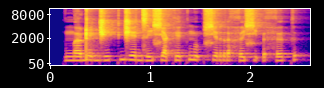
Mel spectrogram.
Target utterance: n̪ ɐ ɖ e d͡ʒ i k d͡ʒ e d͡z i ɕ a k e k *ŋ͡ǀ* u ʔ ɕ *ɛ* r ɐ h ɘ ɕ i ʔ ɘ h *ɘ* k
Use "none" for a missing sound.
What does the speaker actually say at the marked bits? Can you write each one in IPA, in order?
n̪, ɘ, ɘ

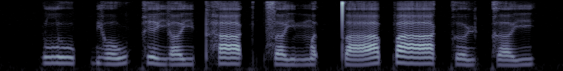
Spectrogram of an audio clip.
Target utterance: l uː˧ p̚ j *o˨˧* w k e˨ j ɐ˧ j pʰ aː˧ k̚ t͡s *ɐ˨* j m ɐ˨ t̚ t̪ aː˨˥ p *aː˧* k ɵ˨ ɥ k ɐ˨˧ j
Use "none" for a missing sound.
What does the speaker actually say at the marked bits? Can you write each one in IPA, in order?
o˨˥, ɐ˨, aː˧

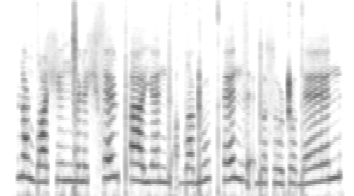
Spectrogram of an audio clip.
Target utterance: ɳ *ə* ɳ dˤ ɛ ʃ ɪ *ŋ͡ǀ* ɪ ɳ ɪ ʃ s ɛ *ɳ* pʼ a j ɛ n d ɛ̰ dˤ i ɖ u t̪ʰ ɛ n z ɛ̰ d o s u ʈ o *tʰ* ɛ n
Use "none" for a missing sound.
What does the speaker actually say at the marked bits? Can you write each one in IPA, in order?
ə, ŋ͡ǀ, ɳ, d̪

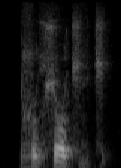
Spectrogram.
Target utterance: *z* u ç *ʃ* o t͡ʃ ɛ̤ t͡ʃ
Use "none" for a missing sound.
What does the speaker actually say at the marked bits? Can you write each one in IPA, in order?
ɮ, ʃ

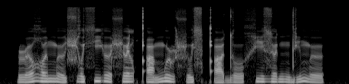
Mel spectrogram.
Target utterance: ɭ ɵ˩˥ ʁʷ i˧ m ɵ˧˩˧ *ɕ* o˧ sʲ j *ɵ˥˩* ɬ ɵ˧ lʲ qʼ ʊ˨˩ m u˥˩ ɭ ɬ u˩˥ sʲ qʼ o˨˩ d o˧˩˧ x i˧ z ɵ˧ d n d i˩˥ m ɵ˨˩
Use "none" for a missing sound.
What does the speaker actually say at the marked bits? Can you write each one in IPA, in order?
ɕ, ɵ˥˩

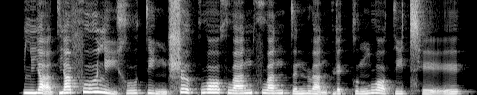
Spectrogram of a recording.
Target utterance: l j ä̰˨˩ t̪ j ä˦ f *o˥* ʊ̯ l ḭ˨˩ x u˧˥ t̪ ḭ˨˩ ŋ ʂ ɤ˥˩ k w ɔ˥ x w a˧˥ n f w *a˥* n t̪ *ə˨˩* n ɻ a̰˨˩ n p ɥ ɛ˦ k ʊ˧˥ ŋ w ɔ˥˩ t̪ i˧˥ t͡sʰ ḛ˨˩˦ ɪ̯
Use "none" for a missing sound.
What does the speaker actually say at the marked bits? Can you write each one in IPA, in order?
o˥, a˥, ə˧˥

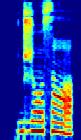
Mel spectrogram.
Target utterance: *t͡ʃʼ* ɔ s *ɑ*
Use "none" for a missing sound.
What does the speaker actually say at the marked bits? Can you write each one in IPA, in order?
d͡ʒ, ɑ

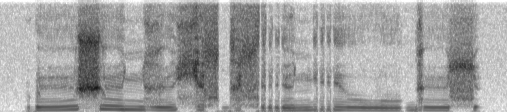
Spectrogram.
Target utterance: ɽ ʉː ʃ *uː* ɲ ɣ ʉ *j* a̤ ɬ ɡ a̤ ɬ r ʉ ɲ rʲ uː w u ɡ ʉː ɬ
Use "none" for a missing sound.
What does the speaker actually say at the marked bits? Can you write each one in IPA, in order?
ʉː, ç

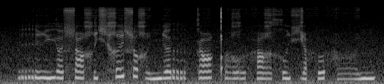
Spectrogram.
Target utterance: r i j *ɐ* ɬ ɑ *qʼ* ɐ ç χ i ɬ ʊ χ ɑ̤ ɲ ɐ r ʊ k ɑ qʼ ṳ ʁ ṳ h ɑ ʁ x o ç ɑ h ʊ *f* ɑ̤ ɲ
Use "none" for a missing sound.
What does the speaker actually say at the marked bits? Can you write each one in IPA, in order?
ɐ, χ, h

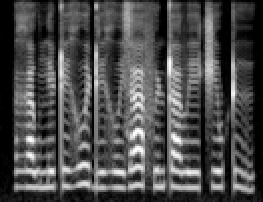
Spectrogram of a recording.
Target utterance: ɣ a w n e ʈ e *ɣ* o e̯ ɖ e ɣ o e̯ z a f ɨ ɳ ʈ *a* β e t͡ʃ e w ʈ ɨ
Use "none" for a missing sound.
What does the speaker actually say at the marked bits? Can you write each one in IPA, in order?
ɣ, a

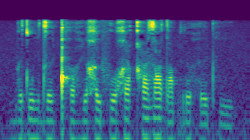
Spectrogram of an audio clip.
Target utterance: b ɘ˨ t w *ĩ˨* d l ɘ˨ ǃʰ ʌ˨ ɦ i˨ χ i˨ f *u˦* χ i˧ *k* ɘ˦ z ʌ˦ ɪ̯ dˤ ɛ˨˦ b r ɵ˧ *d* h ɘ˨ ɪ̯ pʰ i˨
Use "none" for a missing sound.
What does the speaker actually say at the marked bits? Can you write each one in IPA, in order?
i˨, u˨, qʰ, none

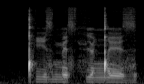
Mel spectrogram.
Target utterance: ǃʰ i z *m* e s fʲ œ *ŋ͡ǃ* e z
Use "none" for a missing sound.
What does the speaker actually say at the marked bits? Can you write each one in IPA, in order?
m, ŋ͡ǃ

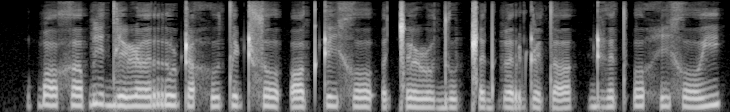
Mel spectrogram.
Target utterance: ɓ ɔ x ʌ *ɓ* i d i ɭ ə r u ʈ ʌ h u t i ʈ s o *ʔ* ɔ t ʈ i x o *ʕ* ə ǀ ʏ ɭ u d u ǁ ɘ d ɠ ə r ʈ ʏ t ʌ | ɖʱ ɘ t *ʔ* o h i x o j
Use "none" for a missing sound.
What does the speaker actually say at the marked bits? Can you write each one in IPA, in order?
ɓ, ʔ, ʔ, ʔ

